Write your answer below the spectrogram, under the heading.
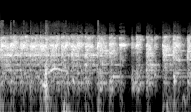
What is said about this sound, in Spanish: ¿Puede hacer usted una especie de redoble de batería con la cacerola para ver cómo queda?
